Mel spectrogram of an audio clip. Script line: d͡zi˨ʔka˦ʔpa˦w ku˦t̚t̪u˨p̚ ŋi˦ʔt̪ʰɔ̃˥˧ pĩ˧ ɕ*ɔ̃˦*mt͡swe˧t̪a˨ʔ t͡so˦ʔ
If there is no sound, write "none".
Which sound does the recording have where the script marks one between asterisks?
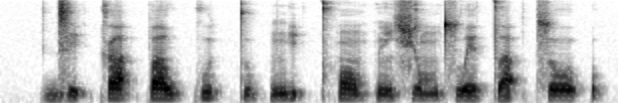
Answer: ɔ˦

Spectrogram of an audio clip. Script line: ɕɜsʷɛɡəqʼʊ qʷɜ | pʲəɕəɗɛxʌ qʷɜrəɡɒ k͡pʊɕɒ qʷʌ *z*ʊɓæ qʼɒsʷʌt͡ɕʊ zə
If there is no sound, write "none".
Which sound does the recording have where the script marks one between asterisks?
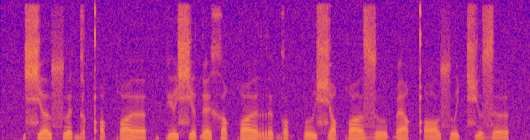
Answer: z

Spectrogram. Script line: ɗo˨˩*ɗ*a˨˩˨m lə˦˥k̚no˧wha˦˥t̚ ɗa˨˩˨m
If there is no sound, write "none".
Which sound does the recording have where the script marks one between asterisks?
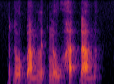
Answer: ɓ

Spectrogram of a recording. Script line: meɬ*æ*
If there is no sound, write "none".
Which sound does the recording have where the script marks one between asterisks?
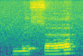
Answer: æ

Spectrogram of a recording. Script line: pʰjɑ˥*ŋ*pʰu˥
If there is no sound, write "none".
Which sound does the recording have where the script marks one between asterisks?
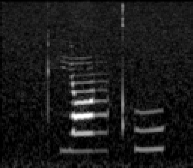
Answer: ŋ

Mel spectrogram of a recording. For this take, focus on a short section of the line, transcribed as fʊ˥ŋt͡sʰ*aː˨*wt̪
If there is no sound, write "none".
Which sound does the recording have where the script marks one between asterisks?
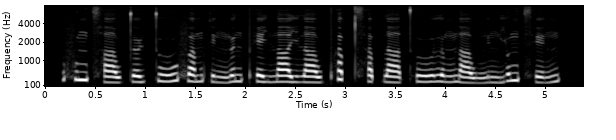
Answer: aː˨˩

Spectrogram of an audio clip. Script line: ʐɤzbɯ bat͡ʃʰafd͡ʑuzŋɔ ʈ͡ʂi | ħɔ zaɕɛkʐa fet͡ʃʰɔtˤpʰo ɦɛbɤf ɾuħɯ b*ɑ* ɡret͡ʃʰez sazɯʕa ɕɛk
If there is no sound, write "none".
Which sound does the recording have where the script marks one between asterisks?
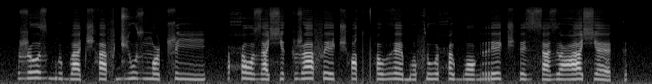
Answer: ɔ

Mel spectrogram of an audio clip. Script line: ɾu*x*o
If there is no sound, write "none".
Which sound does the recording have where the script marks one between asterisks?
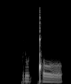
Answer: ǃ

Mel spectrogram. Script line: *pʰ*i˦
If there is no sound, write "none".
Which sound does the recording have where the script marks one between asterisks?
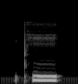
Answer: pʰ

